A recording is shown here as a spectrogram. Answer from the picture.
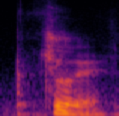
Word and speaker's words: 줄: 두 번째로, 이 일이라고 하는 것을 우리가 측정하여 단위를 사용할 것이기 때문에 단위적인 표현을 한번 해보자면, 일의 단위는 J라고 쓰고 읽을 때는 줄이라고 읽습니다. 줄.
